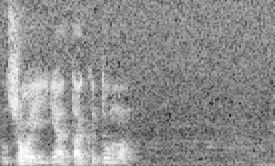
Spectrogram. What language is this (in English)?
Russian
